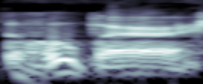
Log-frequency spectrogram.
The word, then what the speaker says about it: Houper: The name's Hooper, spelled Houper, but pronounced to rhyme with Cooper.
